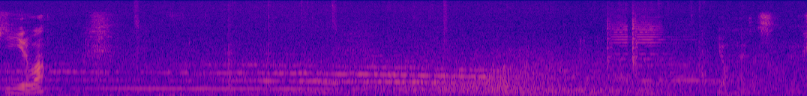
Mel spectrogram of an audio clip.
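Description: A car engine hums as a car drives by below.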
